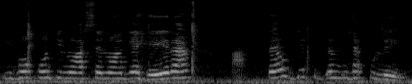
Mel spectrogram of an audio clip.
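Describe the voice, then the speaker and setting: With audible room echo and noticeable background noise around her, a woman speaks at a moderate pace. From Bahia, Brazil. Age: 60s. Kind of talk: testimony.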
